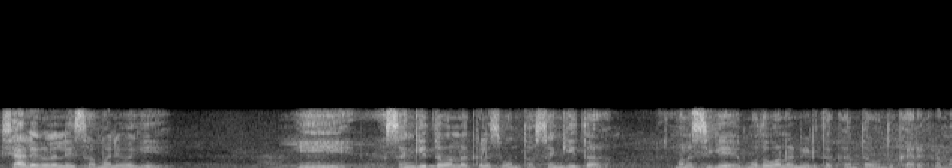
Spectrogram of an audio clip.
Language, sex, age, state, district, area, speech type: Kannada, male, 45-60, Karnataka, Dharwad, urban, spontaneous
